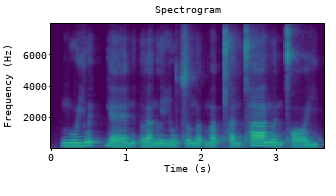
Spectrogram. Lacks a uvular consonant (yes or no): yes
